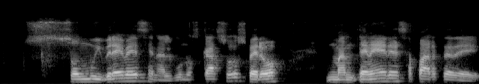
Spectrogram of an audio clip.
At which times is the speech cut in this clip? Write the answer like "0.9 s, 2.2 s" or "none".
2.4 s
